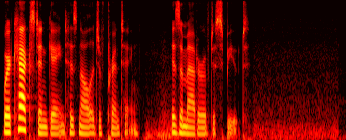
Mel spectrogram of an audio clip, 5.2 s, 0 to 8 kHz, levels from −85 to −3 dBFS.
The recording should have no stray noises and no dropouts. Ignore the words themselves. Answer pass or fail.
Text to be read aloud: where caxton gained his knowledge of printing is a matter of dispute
pass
